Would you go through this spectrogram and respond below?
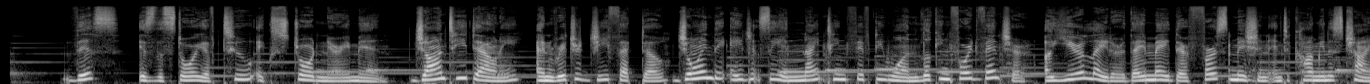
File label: storytellers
